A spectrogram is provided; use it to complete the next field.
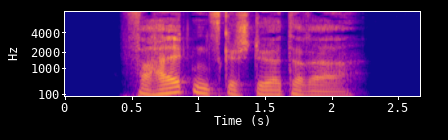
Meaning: inflection of verhaltensgestört: 1. strong/mixed nominative masculine singular comparative degree 2. strong genitive/dative feminine singular comparative degree
- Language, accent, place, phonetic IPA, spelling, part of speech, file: German, Germany, Berlin, [fɛɐ̯ˈhaltn̩sɡəˌʃtøːɐ̯təʁɐ], verhaltensgestörterer, adjective, De-verhaltensgestörterer.ogg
